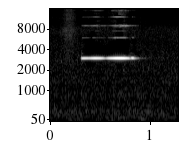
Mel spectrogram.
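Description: One clean electronic beep for a click in a counter app, a short steady high tone of about half a second over a faint background hiss.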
